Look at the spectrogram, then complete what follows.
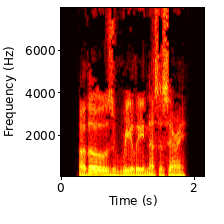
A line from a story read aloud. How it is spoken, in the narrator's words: he asked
